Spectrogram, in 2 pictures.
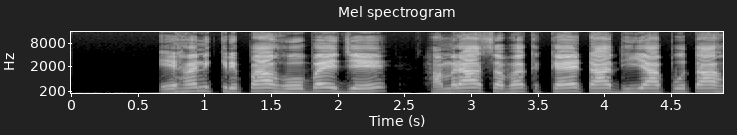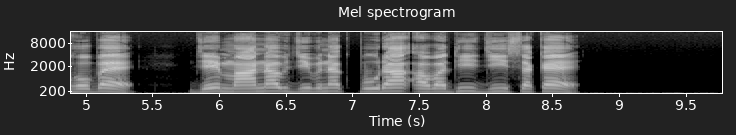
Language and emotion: Maithili, neutral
